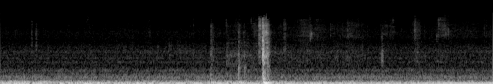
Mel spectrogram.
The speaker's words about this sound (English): And so we're in annoying stop and go traffic. Passing the beautiful old homes of Brookside.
